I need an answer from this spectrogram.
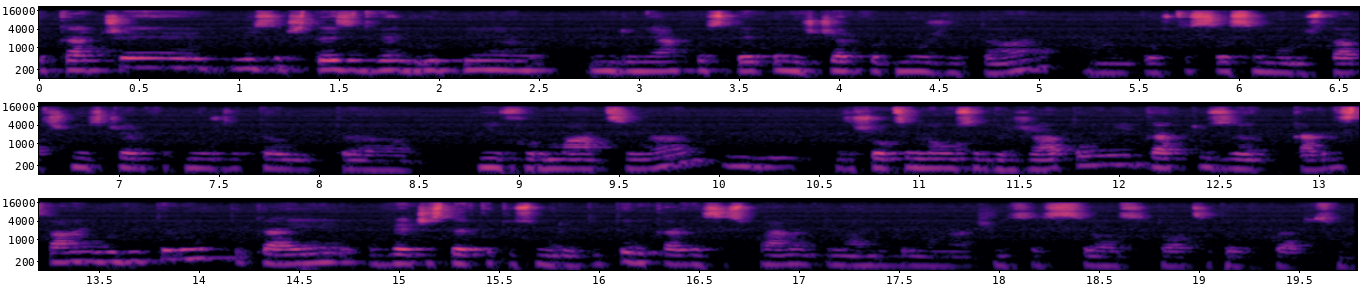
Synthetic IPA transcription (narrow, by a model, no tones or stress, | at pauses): t̪ɐkat͡ʃɛmislʲət͡ʃɛ̥t̪ɛzid̪vɛɡɾupid̪onʲakojəst̪ɛpɛnist͡ʃɛɾpvət̪nuʒd̪ət̪əd̪ɔst̪əsəsɐmod̪ost̪at̪ə̥t͡ʃnoist͡ʃɛɾpvət̪nuʒd̪ət̪əot̪ː | infoɾmat̪sijə | zɐʃt̪ɔt̪ʊsəmnɔɡʊsɐd̪əɾʒat̪ɛlˠnikak̚t̪ozɐkaɡd̪ɐst̪anɛɾod̪it̪ɛlit̪ɐkaivɛt͡ʃɛslɛt̪̚kɐt̪ɔsmɛɾɐd̪it̪ɛlikaɡd̪ɐsɛ̥spɾavʲət̪ponajɡ̪obɾimənat͡ʃinsɐssi̥t̪uat̪sijət̪əvokojat̪o̥smɛ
